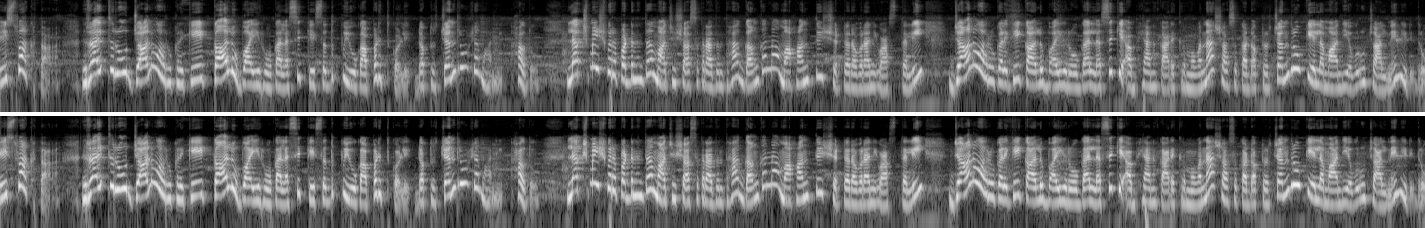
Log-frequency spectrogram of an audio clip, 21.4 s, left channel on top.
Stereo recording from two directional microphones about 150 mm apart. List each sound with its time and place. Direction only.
0.0 s a woman's voice: 20° right (ahead or behind)
7.8 s a woman's voice: 15° right (ahead or behind)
